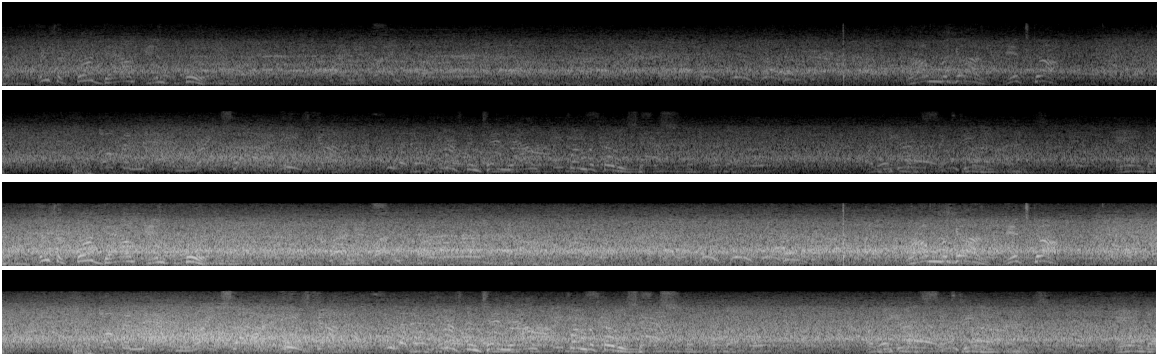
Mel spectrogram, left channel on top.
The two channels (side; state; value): left; quieter; 15.5 dB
